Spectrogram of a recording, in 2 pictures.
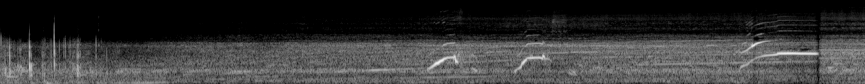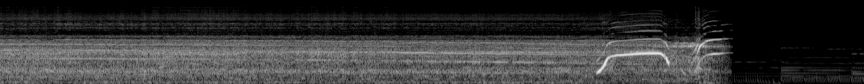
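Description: A young woman screaming on an amusement thrill ride: two short screams, a longer one about eight seconds in and two more near the end, each sweeping up in pitch. A steady rushing noise runs underneath.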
